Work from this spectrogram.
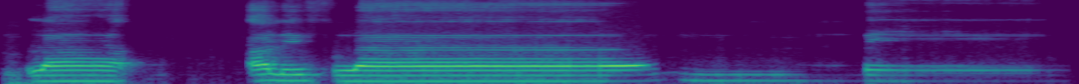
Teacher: mim ini cara membacanya dengung 2 harokat karena mim bertemu mim. Ialah hukum idgham mithlan.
